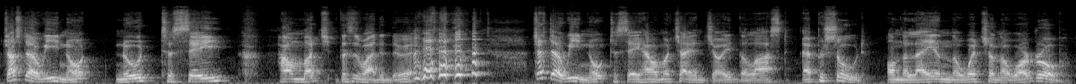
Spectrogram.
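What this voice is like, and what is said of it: Put-on Northern Irish Ulster accent. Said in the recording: “They want Belfast. ... I can't promise Belfast, but I'll try just Ulster. ... You just gotta talk through your nose ... I'll do the Ian Paisley.”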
